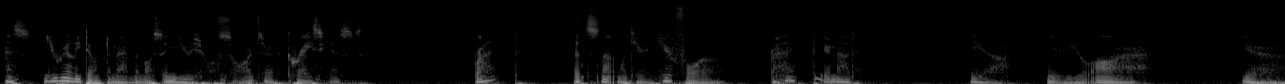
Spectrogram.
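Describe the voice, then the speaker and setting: A man's voice: sits low, darkish tone, a little hiss or hum, heavily acted. A man playing a prickly, irritable village swordsmith, in whispered, sarcastic roleplay ASMR. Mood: placating. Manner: whispered, exasperated, sarcastic scolding. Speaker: ASMR voice actor.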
